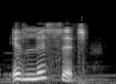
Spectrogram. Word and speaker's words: elicit: 好，我们来看一下例句当中出现了前面一个 illicit, E-L-I-C-I-T, 它是过去时又加了 ed, elicited. 这是一个动词，表示引出、探出。它跟我们学的这个 illicit, 它的读音是完全一样的。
